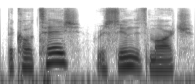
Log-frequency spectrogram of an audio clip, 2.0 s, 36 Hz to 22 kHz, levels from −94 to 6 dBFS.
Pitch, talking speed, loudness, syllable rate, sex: 135 Hz, 155 wpm, -17 LUFS, 5.7 syllables/s, male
